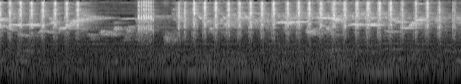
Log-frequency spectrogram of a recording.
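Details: Platuk beras, the velvet-fronted nuthatch, in a tutor recording: a long fast ticking trill of sharp, hard notes that runs almost without a break. Thin whistles rise and dip over it, with a brief harsh burst near the middle.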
